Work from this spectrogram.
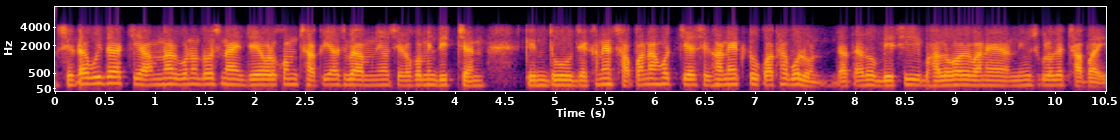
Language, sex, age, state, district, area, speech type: Bengali, male, 18-30, West Bengal, North 24 Parganas, rural, conversation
